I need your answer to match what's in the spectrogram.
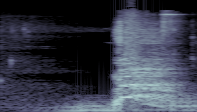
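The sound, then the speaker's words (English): Stokely, a schnauzer, lets out one sharp, loud bark, preceded by a brief low rising whine; no one speaks. “It's a dog. Yeah, that's Stokely, the schnauzer.”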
